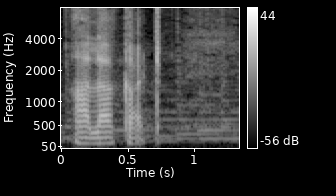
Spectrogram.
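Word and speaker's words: à la carte: एंड I have written आला कार्ट menu and ताबला दोत मेनू। ये French words है। आला कार्ट उसका प्रोनाउंसिएशन है, प्लीज नोट, आला कार्ट, एंड the second one इज ताबला दोत।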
